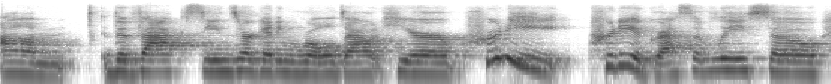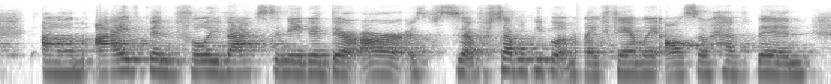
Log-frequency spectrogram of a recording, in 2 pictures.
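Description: Speaking in an American accent, a woman of medium pitch talks at a moderate pace with fairly even intonation and hardly any pauses over noticeable background noise. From US Maryland. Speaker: dog trainer. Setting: video call.

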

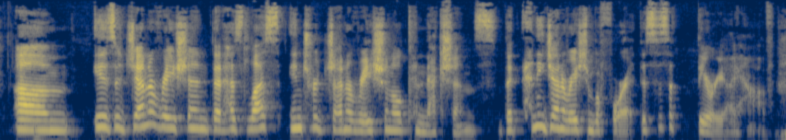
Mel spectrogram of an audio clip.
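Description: Heard on a very clean recording with a silent background, a plain, everyday voice carries ordinary pitch variation. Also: woman. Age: 40s. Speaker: astrologer and animal communicator. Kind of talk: casual interview conversation.

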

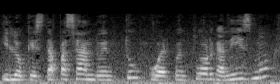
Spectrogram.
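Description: Her voice sits fairly high in pitch as this woman talks. Behind her, background noise is noticeable. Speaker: guest, leukemia survivor. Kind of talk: reflective conversation. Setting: home.

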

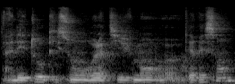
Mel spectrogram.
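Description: Fairly slow pace with audible room echo. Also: man. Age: 30s. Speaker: teacher and property investor. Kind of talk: interview. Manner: halting.

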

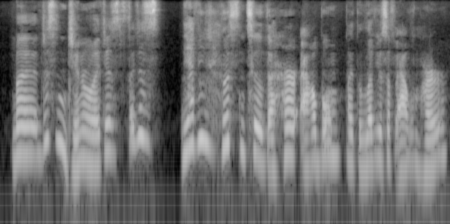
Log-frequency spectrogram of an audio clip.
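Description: Somewhat breathy and animated, a woman speaks at a moderate pace with an enthusiastic tone and very wide pitch swings. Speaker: BTS fan vlogger. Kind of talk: casual opinion monologue. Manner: animated, enthusiastic fan talk.

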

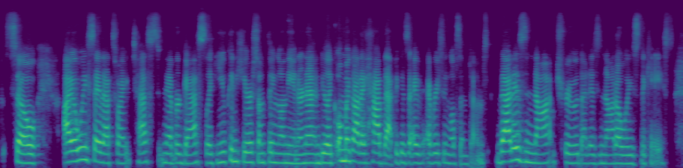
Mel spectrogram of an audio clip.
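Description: Her pitch is medium and her intonation fairly even. The woman has an unremarkable speaking voice over a quiet background. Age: 30s. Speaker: holistic health coach. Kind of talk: casual chat.

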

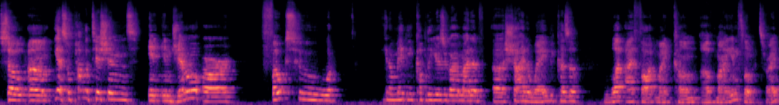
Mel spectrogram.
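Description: Lively intonation marks speech delivered at a fairly slow pace. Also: man, high pitch for a man. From Metairie, Louisiana. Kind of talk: casual chat.

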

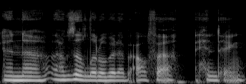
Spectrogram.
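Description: A woman with an American accent speaks at a medium pitch and a moderate pace. Hers is a plain, everyday voice. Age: 30s. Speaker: podcast host. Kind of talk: casual interview. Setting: live audio chat room.

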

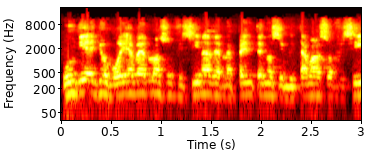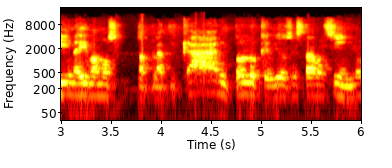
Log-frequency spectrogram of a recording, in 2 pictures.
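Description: Using a normal speaking voice, a man talks at a fairly quick pace in a fairly high pitch. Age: 40s. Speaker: pastor. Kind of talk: interview.

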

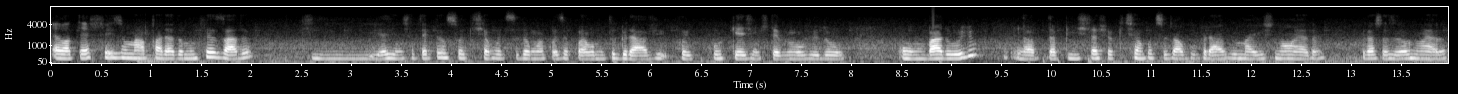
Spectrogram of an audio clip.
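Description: A woman at medium pitch and a fairly quick pace, with noticeable background noise. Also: fairly even intonation. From Rio de Janeiro. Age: young. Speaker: listener. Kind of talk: testimony.

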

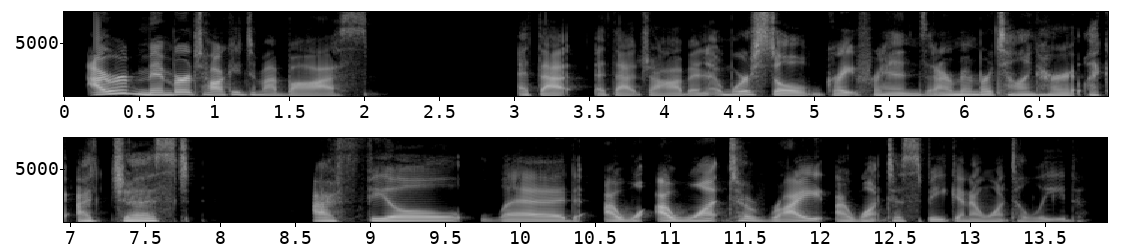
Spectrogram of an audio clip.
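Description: At a fairly slow pace, a woman with a Southern US accent speaks at a very deep, low pitch with ordinary pitch variation, in a dry, close, echo-free recording that is very clean with a silent background. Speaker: podcaster, author and speaker. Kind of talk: casual interview chat. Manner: animated.

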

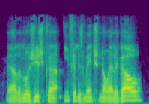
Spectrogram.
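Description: A man speaks in a plain, everyday voice at medium pitch and a fairly slow pace, with ordinary pitch variation. The background is quiet and the sound is dry and close, with no echo. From interior of São Paulo state, Brazil. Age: 40s. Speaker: security equipment distributor executive. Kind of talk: casual chat. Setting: video call.

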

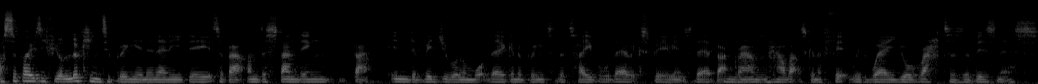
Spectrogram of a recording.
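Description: Vocal fry marks this man's voice. He talks at a moderate pace. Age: 40s. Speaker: recruitment entrepreneur and investor. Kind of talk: interview.

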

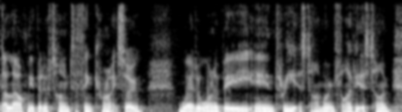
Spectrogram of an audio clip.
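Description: In a very clean recording with a silent background, a man with an English accent speaks at a moderate pace and a medium pitch, his tone dark and mellow and his intonation fairly even. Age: 20s. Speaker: podcast co-host. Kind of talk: casual chat.

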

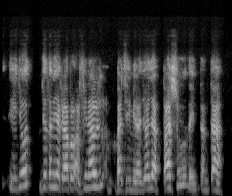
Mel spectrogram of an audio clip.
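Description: A man's bright, sharp tone at a moderate pace. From Catalonia (Penedès). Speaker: writer. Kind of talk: interview conversation.

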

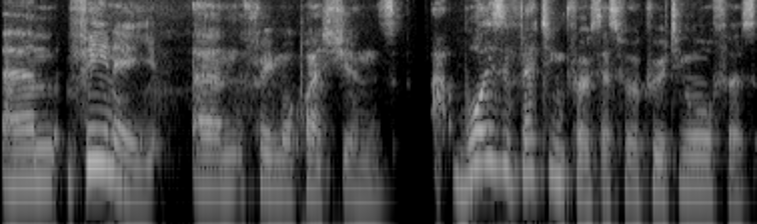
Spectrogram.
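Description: A man with a British accent speaks fairly slowly in a high, dark, mellow voice. His pitch swings very widely on a very clean recording with a silent background. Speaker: podcast host. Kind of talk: Q&A session answering listener questions. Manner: casual, filler-heavy with frequent ums.

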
